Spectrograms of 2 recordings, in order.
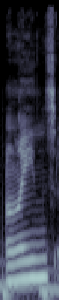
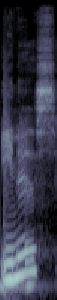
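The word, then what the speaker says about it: Ines: like the latter and i-n-e-s can be pronounced either eins or enus i pronounce it like the latter once again because that's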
